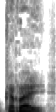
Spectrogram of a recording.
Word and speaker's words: Carras: a la batalla de carre o carráe dependiendo de cómo prefieran pronunciarlo esta batalla fue una de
